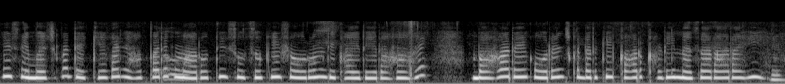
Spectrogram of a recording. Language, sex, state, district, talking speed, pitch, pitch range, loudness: Hindi, female, Rajasthan, Jaipur, 190 wpm, 315 Hz, 300-345 Hz, -14 LUFS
